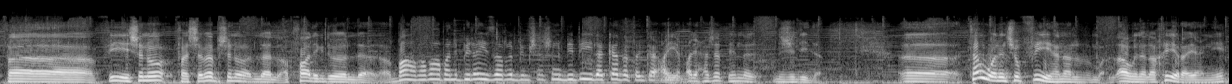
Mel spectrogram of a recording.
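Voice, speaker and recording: Faint music plays behind a man speaking at a moderate pace. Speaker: radio guest or co-host. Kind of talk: casual radio talk-show chat, reminiscing. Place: studio. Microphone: studio mic.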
